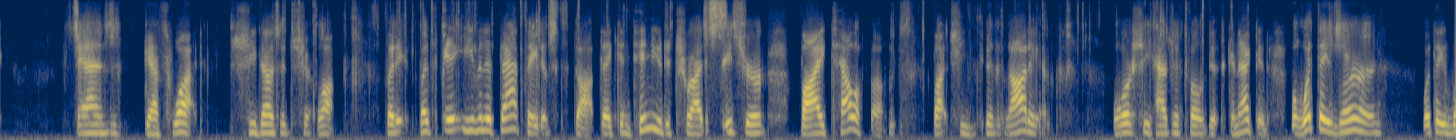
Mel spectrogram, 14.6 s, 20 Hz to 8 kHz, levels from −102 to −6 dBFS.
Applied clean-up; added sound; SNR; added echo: neural diffusion model UNIVERSE++.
